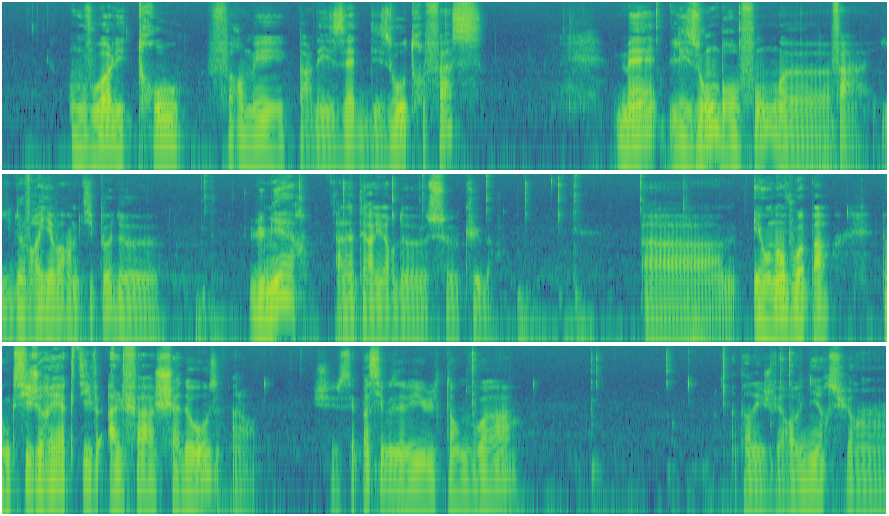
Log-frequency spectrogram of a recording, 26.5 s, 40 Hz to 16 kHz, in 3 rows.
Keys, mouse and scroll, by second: 4.3-6.4 alt+drag, 6.9-7.3 alt+scroll down 1, 9.8-10.4 scroll up 2, 10.8 alt+click, 12.2-12.6 alt+scroll down 1, 12.9 alt+click, 14.0-14.3 alt+middle drag, 14.5-15.1 alt+drag, 18.7 click, 21.3 click, 23.5 click, 25.4 click.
